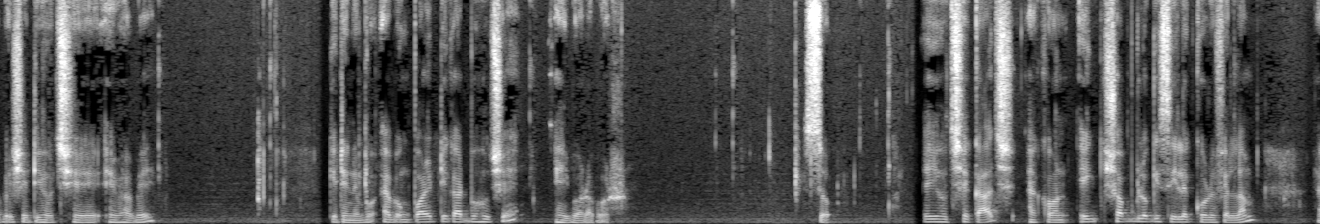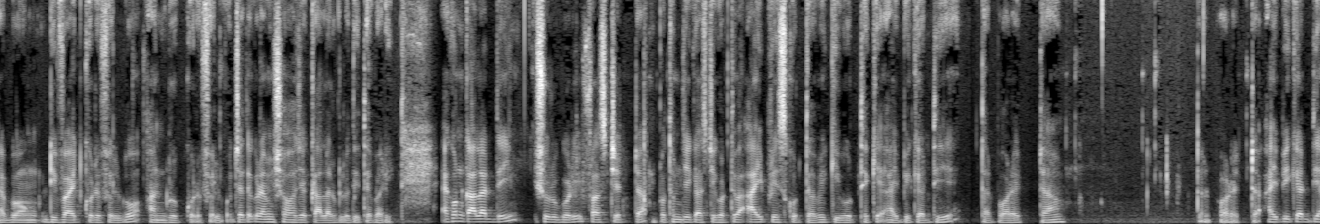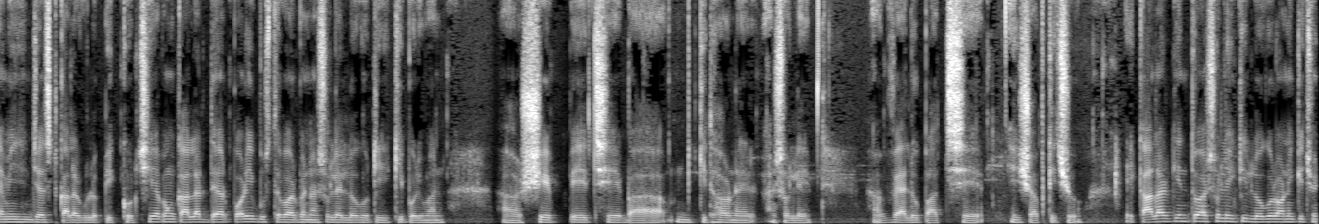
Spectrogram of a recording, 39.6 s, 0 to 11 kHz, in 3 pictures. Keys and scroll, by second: 3.9 Escape, 20.0 i, 39.1 i.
